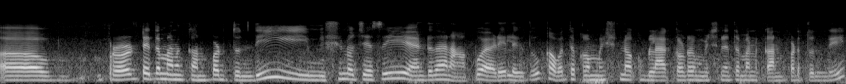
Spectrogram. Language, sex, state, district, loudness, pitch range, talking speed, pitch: Telugu, female, Andhra Pradesh, Srikakulam, -17 LUFS, 195-230 Hz, 135 wpm, 205 Hz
